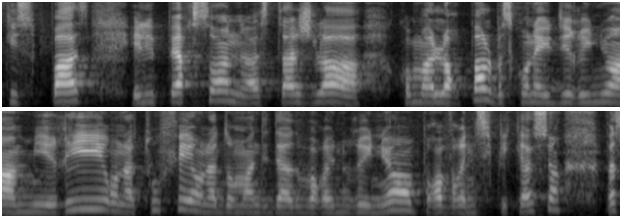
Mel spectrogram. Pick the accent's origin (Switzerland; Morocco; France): Morocco; comme je suis toute seule, en plus, je suis marocaine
